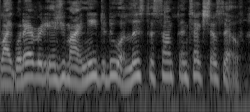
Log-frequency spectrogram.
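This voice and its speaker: A woman speaks at a medium pitch. Her voice is somewhat breathy. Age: 30s. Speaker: vlogger. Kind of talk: casual monologue. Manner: unscripted, rambling, with fillers.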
